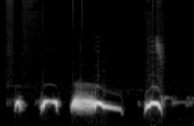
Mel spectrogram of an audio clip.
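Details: Spotted dove used as a lure bird, calling to draw in wild doves: four coo notes around mid-low pitch, two short arched coos, a long buzzy coo sliding downward, then a final arched coo, in clean quiet surroundings.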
